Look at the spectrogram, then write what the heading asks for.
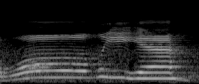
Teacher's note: دو زیر تنوین کو وقف کی صورت میں ساکن کر دیں گے، دو زیر نہیں پڑھیں گے بلکہ ساکن کر کے پڑھیں گے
